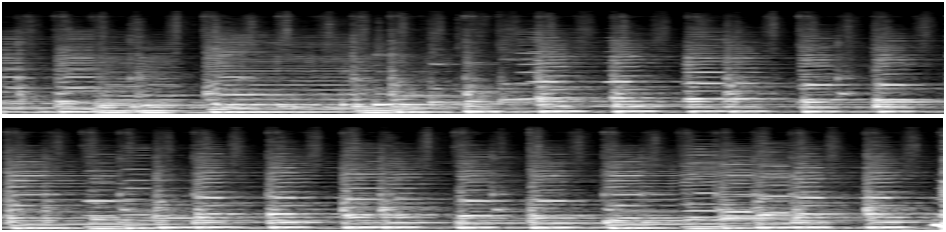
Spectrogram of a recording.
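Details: Lively Latin dance music with brass, strings and a steady percussive beat plays throughout. No animal sounds can be heard.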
